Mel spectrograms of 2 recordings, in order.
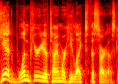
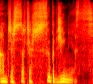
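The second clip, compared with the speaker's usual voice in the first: put-on lisping southern wrestler voice, lower and quieter; 3 semitones lower, 5 dB quieter than usual. Retelling an impression of a boastful wrestler: Dusty Rhodes impression. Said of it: "Paul Heyman's impression of Dusty".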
